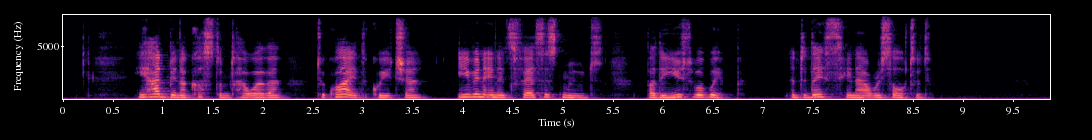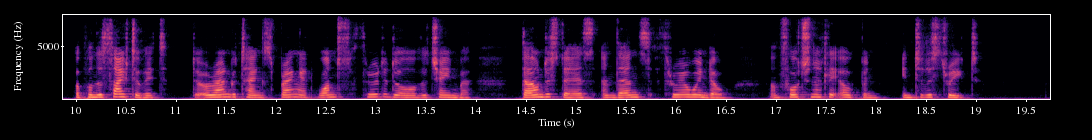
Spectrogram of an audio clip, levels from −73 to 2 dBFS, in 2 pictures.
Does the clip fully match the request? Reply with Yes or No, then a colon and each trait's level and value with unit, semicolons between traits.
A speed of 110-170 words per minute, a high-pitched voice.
Yes: average, 165 wpm; high, 200 Hz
